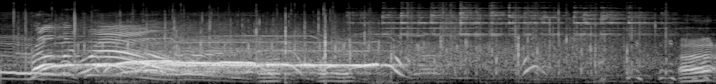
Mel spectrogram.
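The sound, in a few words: crowd cheering and raucous applause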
